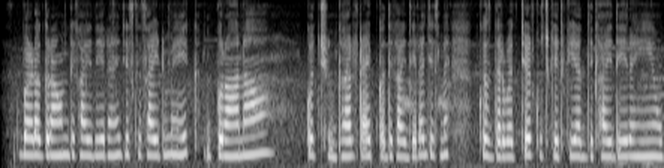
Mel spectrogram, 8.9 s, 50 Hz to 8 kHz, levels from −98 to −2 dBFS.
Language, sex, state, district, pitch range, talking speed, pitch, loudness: Hindi, female, Uttar Pradesh, Budaun, 275-295 Hz, 210 wpm, 285 Hz, -20 LUFS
